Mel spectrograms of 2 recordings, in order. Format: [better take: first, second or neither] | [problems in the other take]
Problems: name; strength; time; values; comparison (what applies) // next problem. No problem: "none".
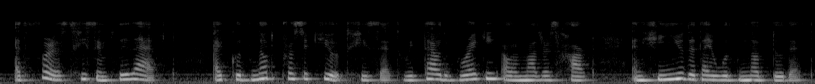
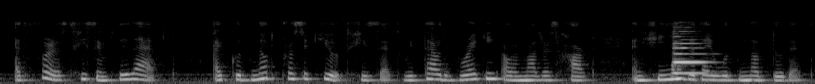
first | background sound (Wind instrument, woodwind instrument); 5 dB above the speech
